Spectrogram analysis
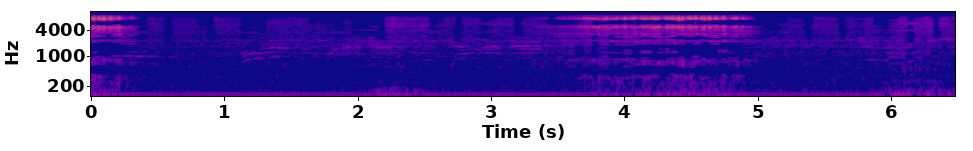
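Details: Sleeping adult friend snoring: quiet, steady low rumbling snore with faint room noise in the background.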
